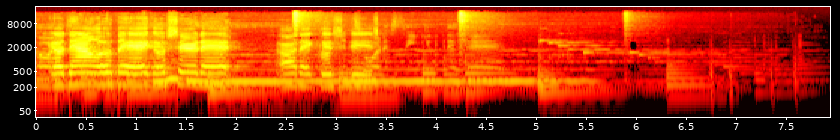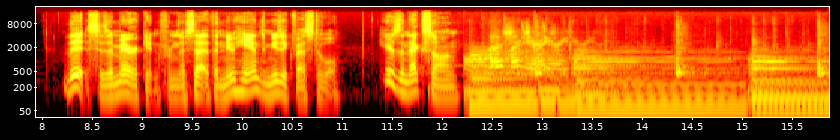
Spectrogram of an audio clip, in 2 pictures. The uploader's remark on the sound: Perform at the New Hands Music festival at Healer. Perform at the New Hands Music festival at Healer.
